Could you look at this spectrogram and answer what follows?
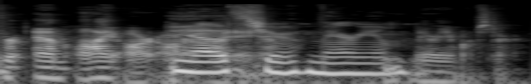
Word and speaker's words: Merriam: Oh, I've always said Merriam. Yeah, Webster. That would be for M-I-R-R-I-A-M. Yeah, that's true. Merriam. Merriam-Webster. It rhymes with, if you like it so much, why don't you marry it?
